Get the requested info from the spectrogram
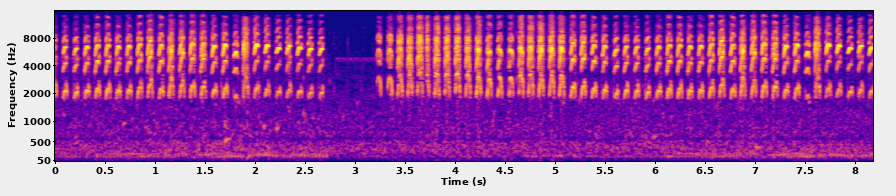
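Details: Plantain squirrel giving a clear, relentless chatter, recorded as tutor material for songbirds: crisp high clicks pulsing rapidly and regularly, with one short pause where a thin steady tone shows, then continuing unbroken.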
